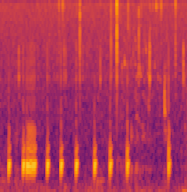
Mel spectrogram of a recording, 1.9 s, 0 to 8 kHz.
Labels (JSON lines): {"label": "biophony, knock croak", "recorder": "SoundTrap 300"}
